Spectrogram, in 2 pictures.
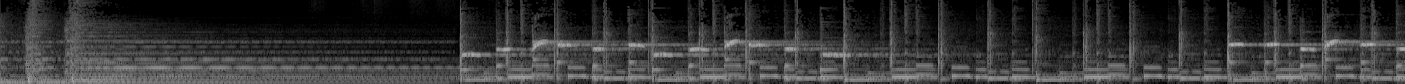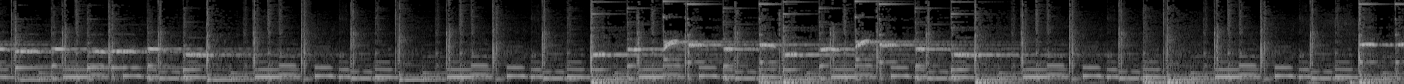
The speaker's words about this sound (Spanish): Yo debo ser ya como el perro de Pablo Jalipio, pero oigo esta música y me da hambre.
